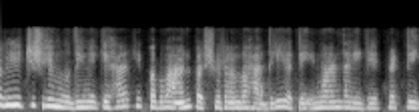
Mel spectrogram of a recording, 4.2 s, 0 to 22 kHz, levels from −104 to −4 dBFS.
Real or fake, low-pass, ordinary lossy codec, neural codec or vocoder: fake; none; none; codec, 16 kHz, 1 kbps, FreqCodec, smaller model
